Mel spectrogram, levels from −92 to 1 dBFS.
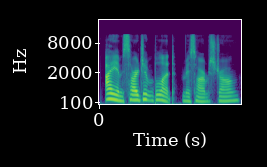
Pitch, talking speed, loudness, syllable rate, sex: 180 Hz, 170 wpm, -21 LUFS, 4.2 syllables/s, female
